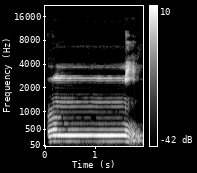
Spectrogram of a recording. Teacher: Um dulu dengung di rongga hidung baru Mi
